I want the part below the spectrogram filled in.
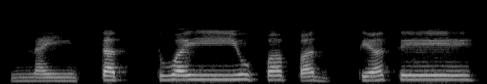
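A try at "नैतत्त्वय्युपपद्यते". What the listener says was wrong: Naitattvayupa. The ya a little more.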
